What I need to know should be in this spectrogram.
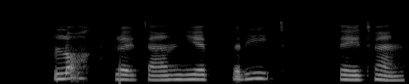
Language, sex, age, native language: Icelandic, female, 12, Icelandic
